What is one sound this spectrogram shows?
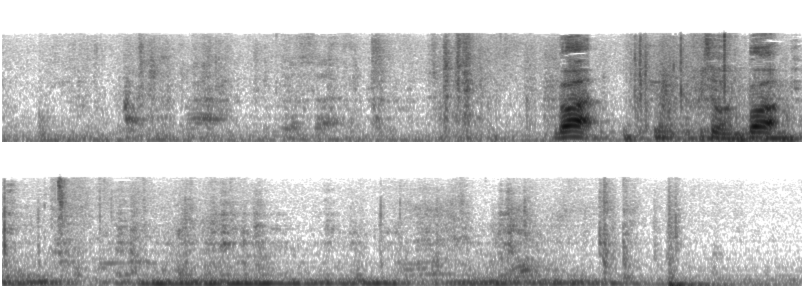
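A young man talks casually close to a phone microphone.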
